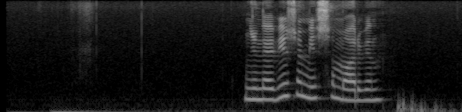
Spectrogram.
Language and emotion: Russian, neutral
